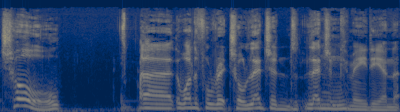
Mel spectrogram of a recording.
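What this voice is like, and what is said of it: Usual voice. Nothing is said of it.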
